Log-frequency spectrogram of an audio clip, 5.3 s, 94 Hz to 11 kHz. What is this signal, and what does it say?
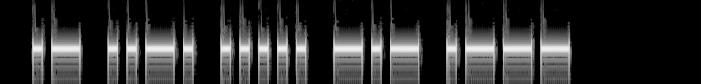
Morse code, heard as a keyed tone, about 17 wpm, 700 Hz. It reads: AF5KJ
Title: USA Call Signs - 5 Characters - 17wpm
